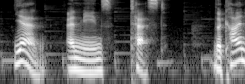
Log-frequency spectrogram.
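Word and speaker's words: 验: gathered together to test out a horse it's pronounced yen and means test the kind of testing you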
